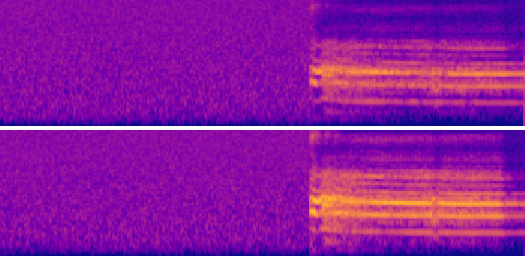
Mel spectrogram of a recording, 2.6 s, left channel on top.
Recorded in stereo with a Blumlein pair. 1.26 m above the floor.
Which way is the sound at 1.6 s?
30° right.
